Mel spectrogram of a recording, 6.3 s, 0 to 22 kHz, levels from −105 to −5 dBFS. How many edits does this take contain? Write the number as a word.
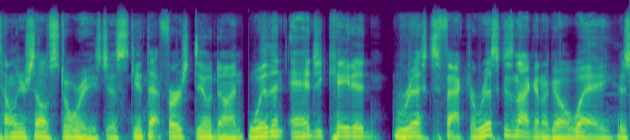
three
